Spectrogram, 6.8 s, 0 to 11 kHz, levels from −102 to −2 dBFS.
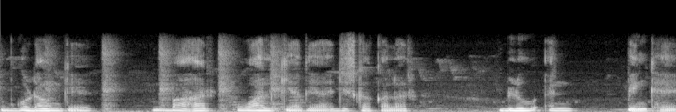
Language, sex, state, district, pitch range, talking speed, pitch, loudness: Hindi, male, West Bengal, Alipurduar, 155-175 Hz, 115 wpm, 165 Hz, -14 LUFS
